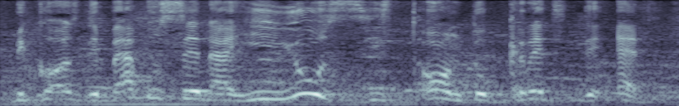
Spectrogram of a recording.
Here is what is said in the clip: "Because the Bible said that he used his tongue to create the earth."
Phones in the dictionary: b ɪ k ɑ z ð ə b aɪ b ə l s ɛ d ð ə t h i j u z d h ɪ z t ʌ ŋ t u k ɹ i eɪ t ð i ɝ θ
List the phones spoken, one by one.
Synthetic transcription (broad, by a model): b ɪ k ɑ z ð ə b aɪ b ə l s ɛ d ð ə t h i j u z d h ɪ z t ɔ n t u k ɹ i eɪ t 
